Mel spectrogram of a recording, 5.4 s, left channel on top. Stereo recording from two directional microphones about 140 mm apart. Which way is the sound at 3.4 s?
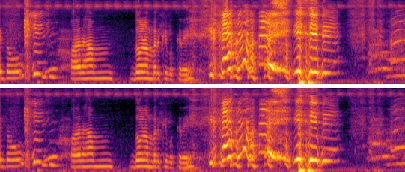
90° right.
